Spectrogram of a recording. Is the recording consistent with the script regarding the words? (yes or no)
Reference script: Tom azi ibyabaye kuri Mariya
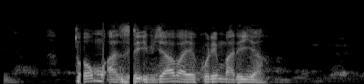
yes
